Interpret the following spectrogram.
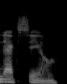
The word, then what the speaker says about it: NXIVM: Because I remember I looked it up and I forgot to write down how you actually say it. Nexium.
